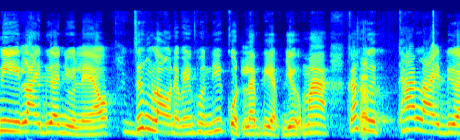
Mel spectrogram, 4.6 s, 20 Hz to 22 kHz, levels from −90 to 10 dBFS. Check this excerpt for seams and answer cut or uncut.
uncut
